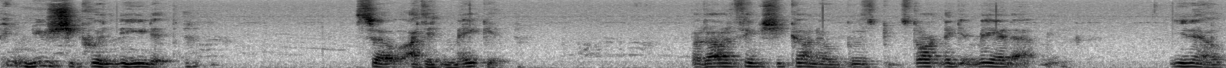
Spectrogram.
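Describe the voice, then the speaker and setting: A woman with an American accent speaks at a fairly low pitch with ordinary pitch variation and long, frequent pauses. Noticeable background noise and audible room echo fill the recording. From US West, Burbank, California. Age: 70s. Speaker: cooking show host. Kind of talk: personal remembrance monologue. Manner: emotional, halting.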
